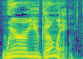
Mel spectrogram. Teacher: A wh dash question like where are you going? Usually has falling intonation. The voice goes down at the end.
